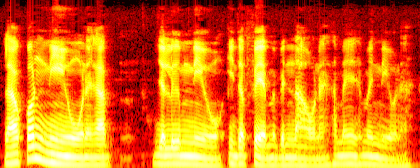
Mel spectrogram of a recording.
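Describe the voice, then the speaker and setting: In a live-streamed coding lesson, a deep-voiced male programming instructor keeps a steady tone. He is chatty and explanatory, pausing to read code aloud slowly. The stream audio is dull and lo-fi.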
